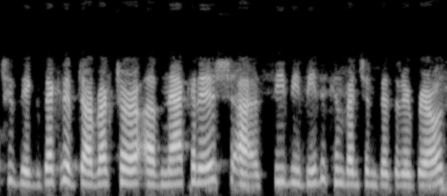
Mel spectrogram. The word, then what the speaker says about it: Natchitoches: our leaned gold to the executive director of NACA dish CBB the convention Visitors Bureau so you can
